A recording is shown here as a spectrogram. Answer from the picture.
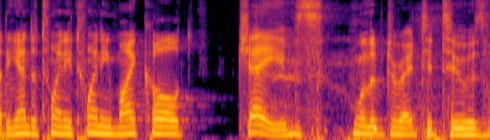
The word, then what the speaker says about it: Chaves: I put Mike Chavez. – I think you're fine if the man you're speaking of is who I think it is. It's pronounced Chaves, but all right.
